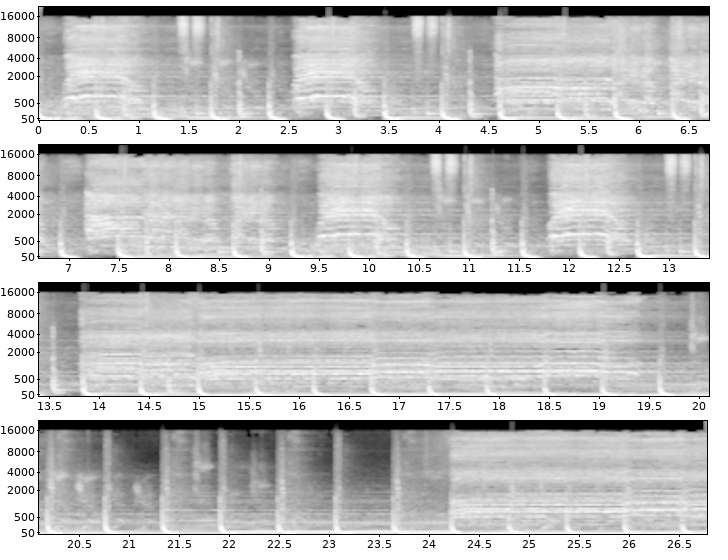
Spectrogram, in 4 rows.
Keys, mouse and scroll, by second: 1.2 ctrl+space, 1.6-3.1 typing, 3.6 click, 7.3 click, 23.6 click.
